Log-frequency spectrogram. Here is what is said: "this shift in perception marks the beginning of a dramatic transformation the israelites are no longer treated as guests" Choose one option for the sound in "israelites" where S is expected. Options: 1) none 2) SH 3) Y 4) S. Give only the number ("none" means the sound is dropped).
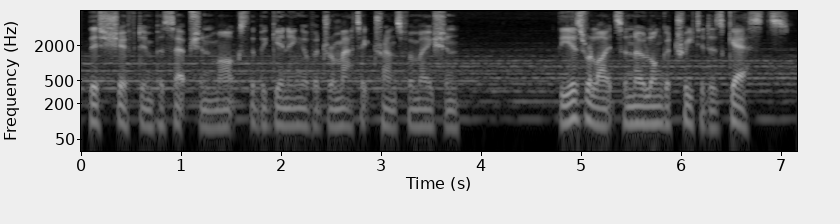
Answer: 4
